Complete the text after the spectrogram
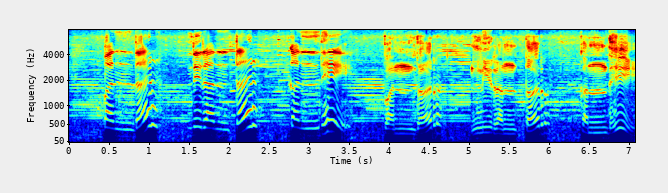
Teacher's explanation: बिंदी वाले वर्ण को बोलते समय हवा नाक से निकलती है? हम इन बिंदी वाले वर्णों को नाक बंद करके नहीं बोल सकते। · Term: अनुस्वार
